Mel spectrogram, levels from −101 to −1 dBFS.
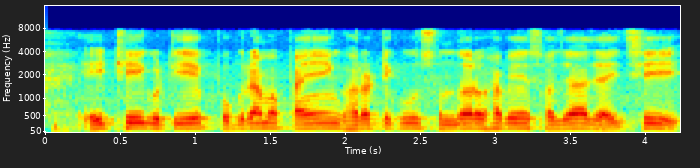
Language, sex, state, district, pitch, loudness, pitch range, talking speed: Odia, female, Odisha, Malkangiri, 135 Hz, -16 LUFS, 130-140 Hz, 125 wpm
